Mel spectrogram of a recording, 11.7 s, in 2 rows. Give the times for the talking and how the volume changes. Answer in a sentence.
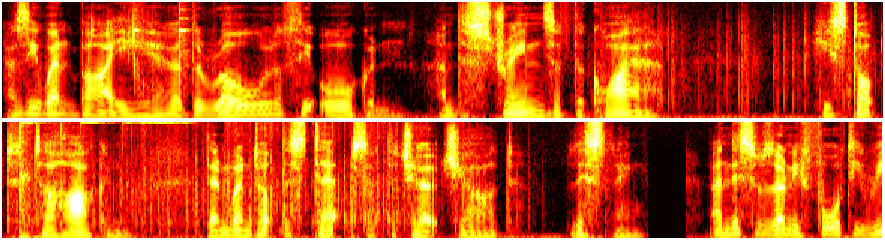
The talking can be heard from 0.0 to 11.6 s, at a steady volume.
